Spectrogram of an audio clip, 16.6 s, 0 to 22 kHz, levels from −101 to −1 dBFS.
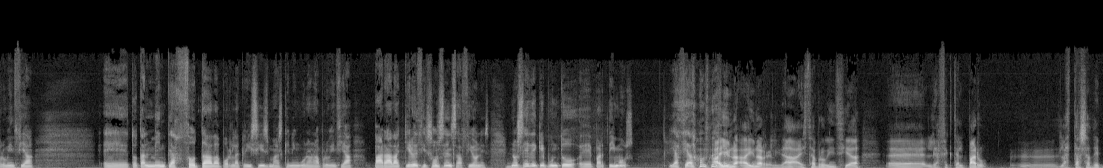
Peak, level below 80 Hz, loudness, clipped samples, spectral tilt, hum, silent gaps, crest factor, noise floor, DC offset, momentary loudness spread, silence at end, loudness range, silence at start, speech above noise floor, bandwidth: -2 dBFS; -50 dBFS; -25 LUFS; under 0.1%; -6 dB/octave; none; none; 22 dB; -50 dBFS; under 0.1%; 15 LU; 0 s; 6 LU; 0 s; 26 dB; 16 kHz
